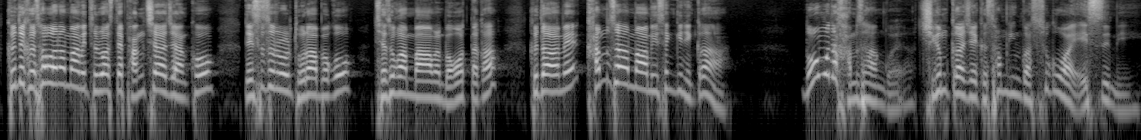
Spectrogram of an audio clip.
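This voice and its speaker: A young male youth pastor preaching to middle schoolers, lively and teasing, slipping into casual talk with the teens. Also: sits high, fast talker, no room sound, clean studio sound.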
